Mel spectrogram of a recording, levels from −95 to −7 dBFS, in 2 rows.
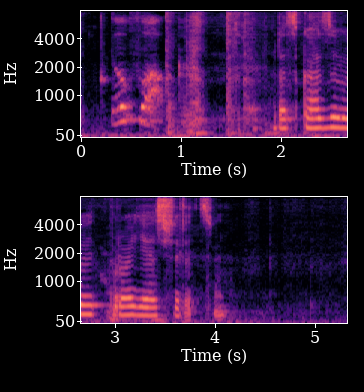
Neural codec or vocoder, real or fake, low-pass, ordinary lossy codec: codec, 16 kHz, 16 kbps, FreqCodec, smaller model; fake; none; none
